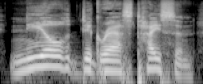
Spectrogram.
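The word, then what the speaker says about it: Neil deGrasse Tyson: properly because we need to respect him more Neil degrass Tyson um who else Brian Cox all of these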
